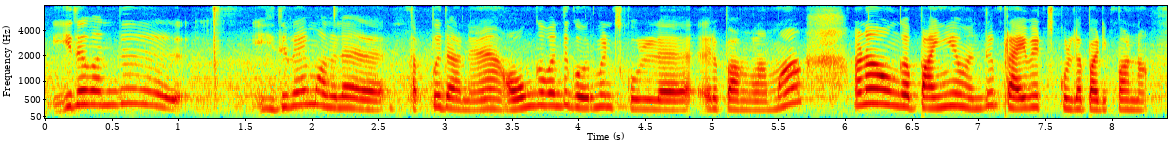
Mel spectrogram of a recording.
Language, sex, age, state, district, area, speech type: Tamil, female, 18-30, Tamil Nadu, Tiruvannamalai, urban, spontaneous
